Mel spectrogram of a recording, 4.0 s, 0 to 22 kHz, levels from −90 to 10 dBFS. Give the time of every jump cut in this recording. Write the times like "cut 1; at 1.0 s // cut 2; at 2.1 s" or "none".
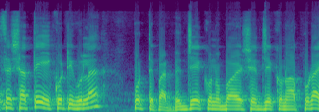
none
